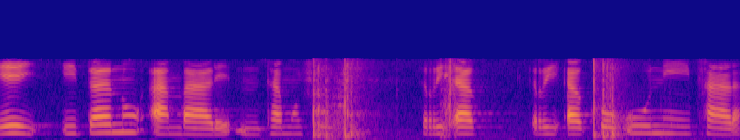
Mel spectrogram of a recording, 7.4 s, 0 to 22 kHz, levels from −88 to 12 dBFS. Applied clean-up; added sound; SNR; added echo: none; Telephone; 15 dB; none.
